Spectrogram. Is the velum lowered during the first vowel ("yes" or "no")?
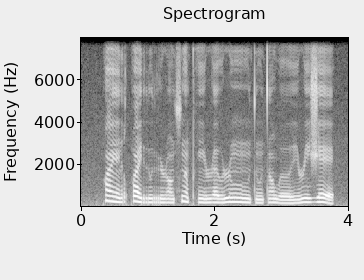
yes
